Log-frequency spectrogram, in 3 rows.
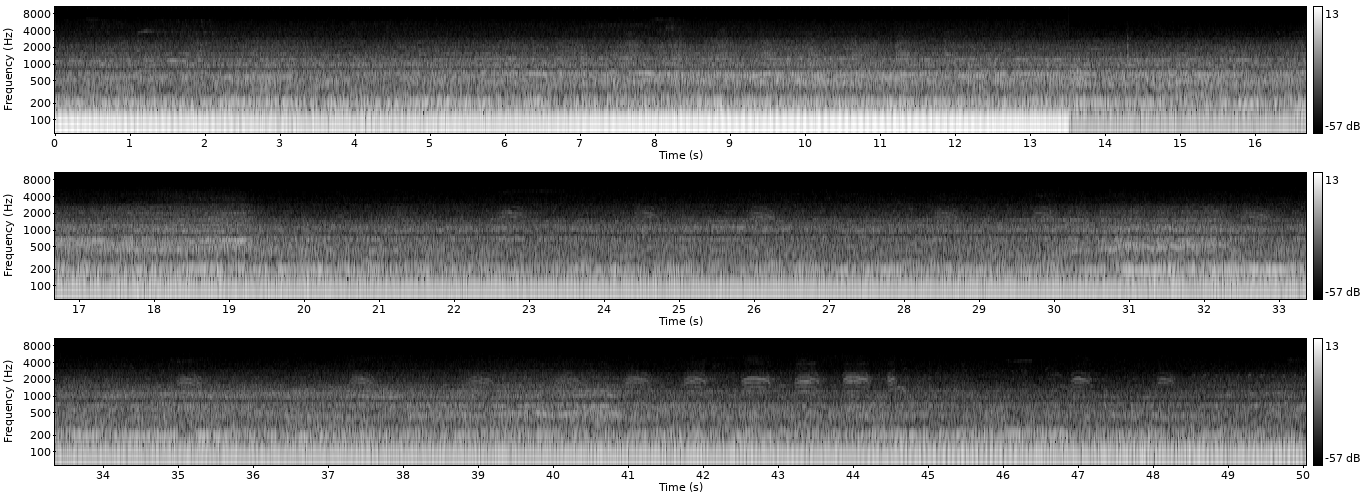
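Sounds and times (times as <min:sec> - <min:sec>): steady low rumble: 0:00.0 - 0:16.7.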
